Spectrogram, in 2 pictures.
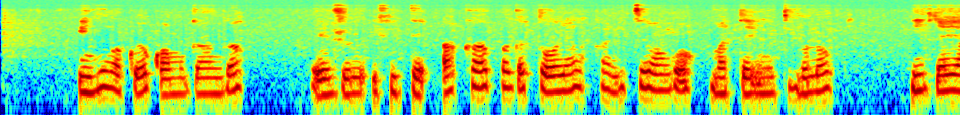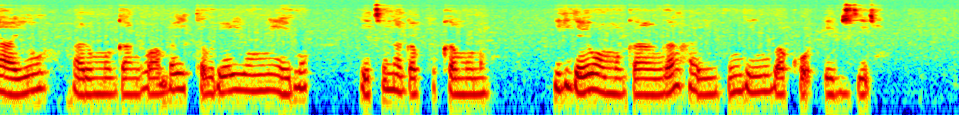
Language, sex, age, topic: Kinyarwanda, female, 18-24, health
